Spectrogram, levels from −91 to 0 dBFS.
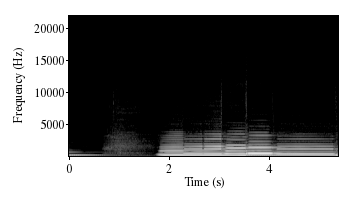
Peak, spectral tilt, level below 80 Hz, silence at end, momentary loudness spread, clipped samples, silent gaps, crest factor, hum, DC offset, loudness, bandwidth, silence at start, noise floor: -8 dBFS; -10.5 dB/octave; -68 dBFS; 0 s; 11 LU; under 0.1%; none; 14 dB; none; under 0.1%; -21 LUFS; 4 kHz; 0 s; -67 dBFS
